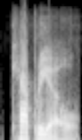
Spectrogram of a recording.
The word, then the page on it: capriole: American English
